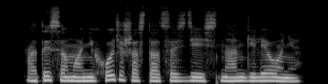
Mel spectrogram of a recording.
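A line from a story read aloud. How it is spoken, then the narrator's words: Soft question. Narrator (Russian): мягко спросил Кассиан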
